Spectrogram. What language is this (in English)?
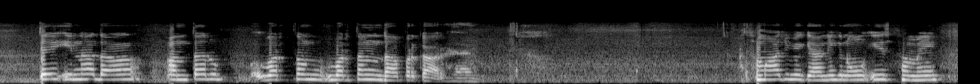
Punjabi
